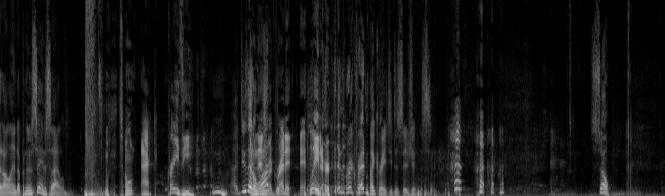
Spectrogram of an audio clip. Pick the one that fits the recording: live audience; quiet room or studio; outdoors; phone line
live audience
